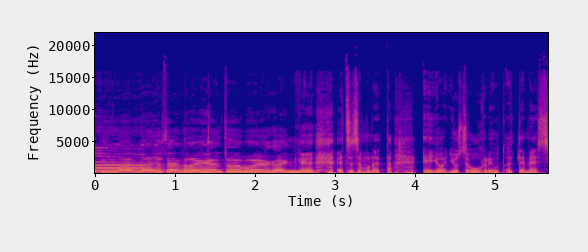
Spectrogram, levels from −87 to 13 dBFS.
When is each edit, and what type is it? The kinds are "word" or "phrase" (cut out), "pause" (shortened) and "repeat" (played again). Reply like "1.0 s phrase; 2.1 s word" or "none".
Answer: none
